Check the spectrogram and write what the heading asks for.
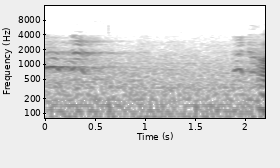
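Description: Faint shouts from players on a football pitch, mostly in the first half-second, over a steady low background rumble.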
